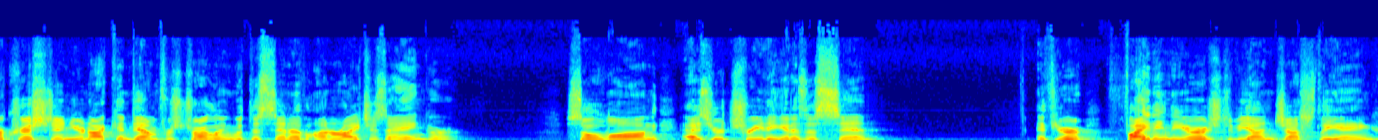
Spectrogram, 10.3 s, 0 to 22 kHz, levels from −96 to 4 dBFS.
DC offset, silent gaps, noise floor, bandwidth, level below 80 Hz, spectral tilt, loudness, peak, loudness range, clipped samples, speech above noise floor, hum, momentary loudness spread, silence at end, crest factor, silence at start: under 0.1%; none; -71 dBFS; 18 kHz; -78 dBFS; -4 dB/octave; -25 LUFS; -2 dBFS; 4 LU; under 0.1%; 46 dB; none; 9 LU; 0 s; 24 dB; 0 s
